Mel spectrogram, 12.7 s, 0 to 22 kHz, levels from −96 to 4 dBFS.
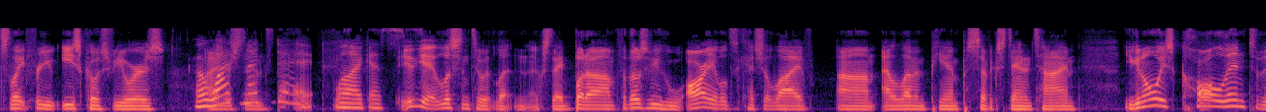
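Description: No technical faults can be heard in the speech, which comes through a Bluetooth mSBC headset link behaving as that wideband codec normally does, with its band limited to about 8 kHz.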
